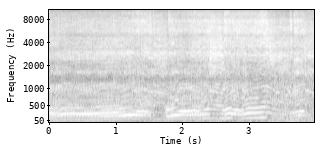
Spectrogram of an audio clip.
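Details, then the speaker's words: Brand-new 2022 Sherco 300 SE Factory two-stroke, carbureted, first trail ride: soft, blubbery, uneven note as throttle changes; rider feels carburetor jetting running rich, others agree. "it's definitely feeling a little bit rich here you know the circle guys dm me cody webb mentioned in the comment on instagram that it's definitely rich"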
